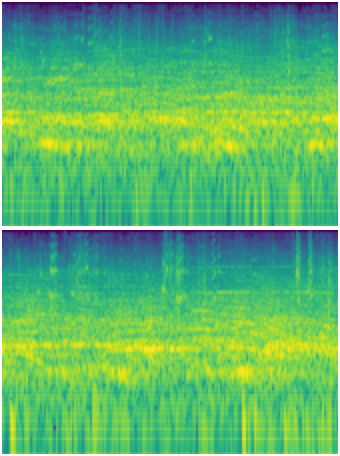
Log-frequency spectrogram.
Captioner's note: crowd chanting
